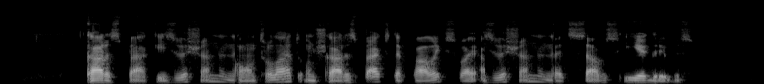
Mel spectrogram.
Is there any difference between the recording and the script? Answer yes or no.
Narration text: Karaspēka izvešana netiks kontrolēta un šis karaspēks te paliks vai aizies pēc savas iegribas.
yes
